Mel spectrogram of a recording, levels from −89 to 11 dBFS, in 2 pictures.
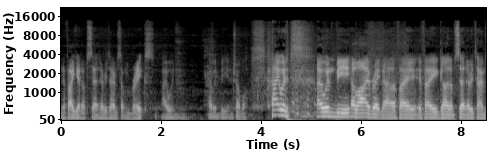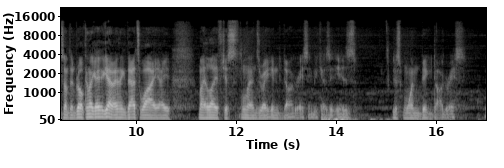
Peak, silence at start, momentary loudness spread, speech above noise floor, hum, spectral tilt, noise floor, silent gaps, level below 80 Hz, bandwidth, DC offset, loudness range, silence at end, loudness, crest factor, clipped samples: -6 dBFS; 0 s; 18 LU; 23 dB; none; -5.5 dB/octave; -45 dBFS; none; -44 dBFS; 13.5 kHz; under 0.1%; 14 LU; 0 s; -21 LUFS; 16 dB; under 0.1%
